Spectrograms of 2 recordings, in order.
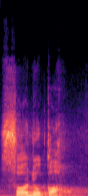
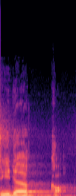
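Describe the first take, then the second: First: The first vowel is a, the second u. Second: The first vowel is i, the second a. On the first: "sodnya itu di fathah, dalnya itu di dhammah" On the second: "boleh juga sodnya di kasrah"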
